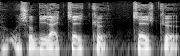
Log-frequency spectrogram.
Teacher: you hear the L almost skips over. We don't say quelque, quelque, we still have an L sound, but it is very much touched upon lightly, quelque.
